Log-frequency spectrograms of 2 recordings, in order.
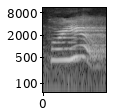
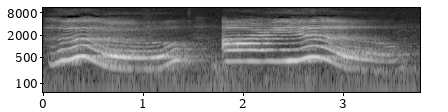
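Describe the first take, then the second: First: It is said in a plain, normal way. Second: It is said in a dramatic, exaggerated way.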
